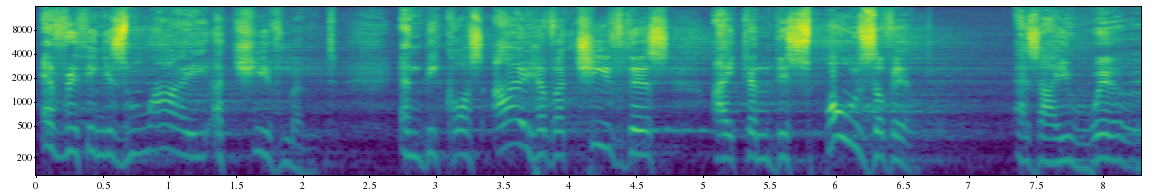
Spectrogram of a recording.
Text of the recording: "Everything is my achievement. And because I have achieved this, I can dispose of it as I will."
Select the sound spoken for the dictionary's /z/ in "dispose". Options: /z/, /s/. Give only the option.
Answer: /z/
